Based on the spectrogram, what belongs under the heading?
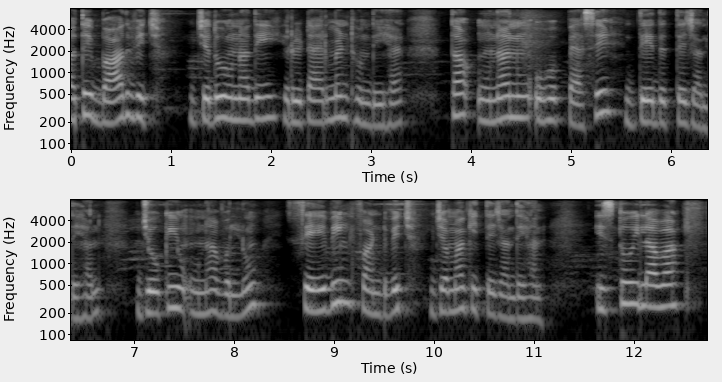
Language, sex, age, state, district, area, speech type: Punjabi, female, 18-30, Punjab, Ludhiana, urban, spontaneous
